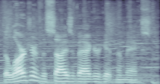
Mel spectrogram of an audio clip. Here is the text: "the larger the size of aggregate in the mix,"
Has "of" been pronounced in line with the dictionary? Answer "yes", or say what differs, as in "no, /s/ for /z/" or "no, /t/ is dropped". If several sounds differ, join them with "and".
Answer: yes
